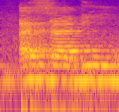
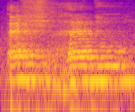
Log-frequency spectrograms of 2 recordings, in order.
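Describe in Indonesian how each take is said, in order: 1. Bunyi sh dan h hilang. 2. Bunyi sh dan h diucapkan dengan jelas. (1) "asadu maknanya aku naik singa" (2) "patut aku naik saksi"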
